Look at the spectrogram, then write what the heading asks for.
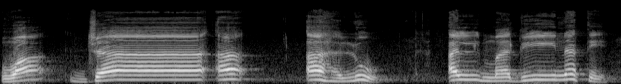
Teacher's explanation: وَجَاءَ أَهْلُ الْمَدِينَةِ، اب یہاں پر جاء میں مد متصل ہے، اس سے مد واجب بھی کہتے ہیں، مد لازم بھی کہتے ہیں، اور اس کو منیمم ناظرین 4 الف کی مقدار کھینچ کر پڑھنا ضروری ہے، اور میگزیمم اس کو 6 الف کی مقدار کھینچ کر پڑھا جا سکتا ہے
